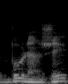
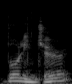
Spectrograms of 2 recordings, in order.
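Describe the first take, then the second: First: The name is pronounced the French way. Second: The name is pronounced the English way. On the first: The speaker calls it wrong. "comme on l'entend parfois sur les chaînes francophones" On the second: The speaker calls it right. "ça se prononce bien Bollinger"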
